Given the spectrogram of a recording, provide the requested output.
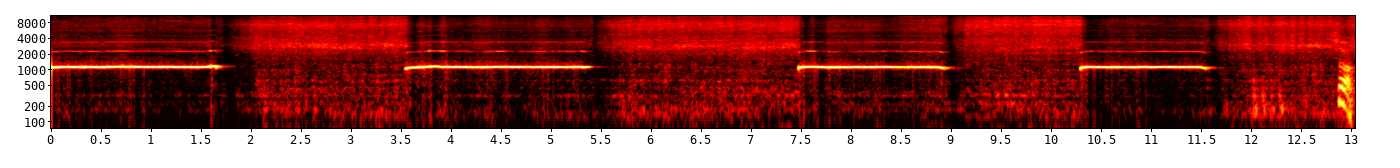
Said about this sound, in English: And then when I blow the whistle,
